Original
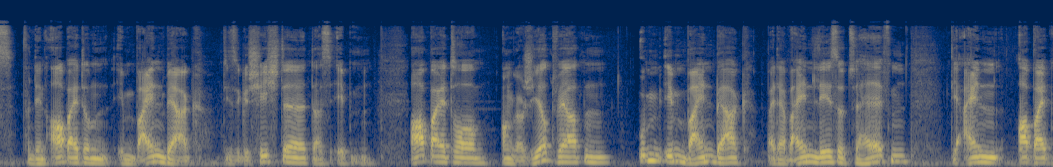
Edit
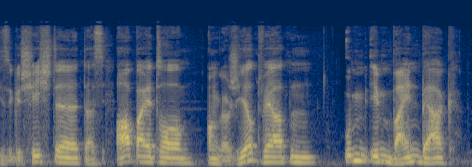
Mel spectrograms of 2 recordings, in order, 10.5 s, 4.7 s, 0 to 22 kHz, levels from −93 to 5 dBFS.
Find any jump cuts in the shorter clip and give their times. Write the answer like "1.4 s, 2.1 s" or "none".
1.1 s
